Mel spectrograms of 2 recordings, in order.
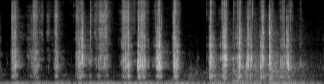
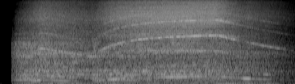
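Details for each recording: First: Vacuum cleaner motor with intact winding and brushes, shaft spun by hand: rough, gritty rattling in short bursts, the front bearing worn out. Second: Vacuum cleaner motor, repaired after it overheated with a burnt-grease smell during building wiring work (failed thermal sensor removed from circuit), run on low setting: clean steady high whine, no rattle or scraping, smooth wind-down; normal motor run.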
